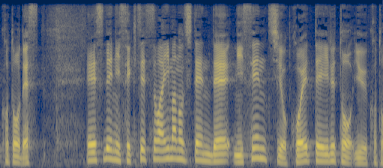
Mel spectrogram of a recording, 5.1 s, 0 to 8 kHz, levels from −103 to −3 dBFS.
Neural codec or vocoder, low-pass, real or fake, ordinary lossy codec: none; 7.2 kHz; real; none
